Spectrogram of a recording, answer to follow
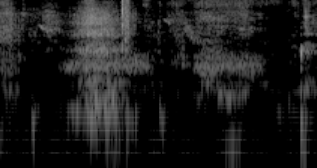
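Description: Near silence, with two faint soft rustles, one about half a second in and one about a second and a half in.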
